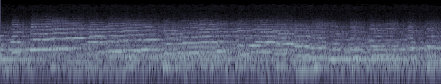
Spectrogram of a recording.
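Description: Orchestral cartoon score, strings to the fore, playing a busy passage of quick moving notes.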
